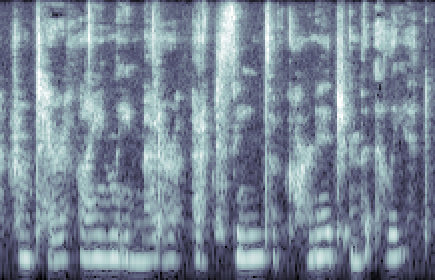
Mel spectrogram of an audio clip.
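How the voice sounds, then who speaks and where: A woman reading aloud in an ASMR style in a breathy, unvoiced whisper, phrasing each clause deliberately and carefully. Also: a little high, a bit bright, poor audio. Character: devoted servile female vampire's familiar soothing master.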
